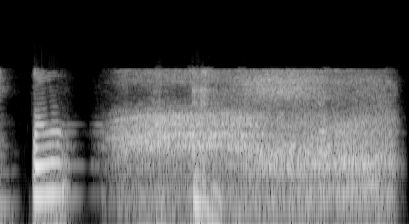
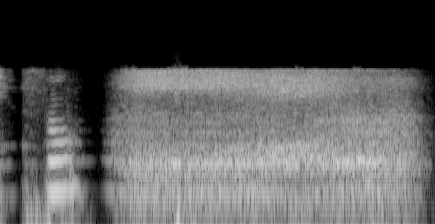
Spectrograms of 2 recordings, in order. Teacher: دونوں ہونٹوں کو کامل گول کرنے سے پیش ادا ہوتا ہے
